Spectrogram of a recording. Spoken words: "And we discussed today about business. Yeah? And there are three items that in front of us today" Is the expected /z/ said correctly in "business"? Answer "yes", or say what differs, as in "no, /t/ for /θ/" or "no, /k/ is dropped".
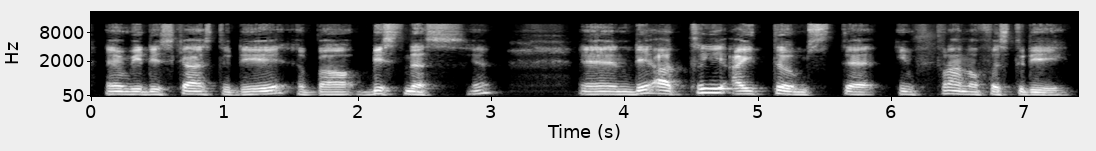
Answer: no, /s/ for /z/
